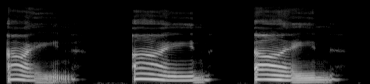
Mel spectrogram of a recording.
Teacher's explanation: Ayn comes from the middle of the throat.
